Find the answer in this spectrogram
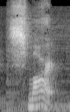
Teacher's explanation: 注意美式英语口语当中的儿化音 smart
